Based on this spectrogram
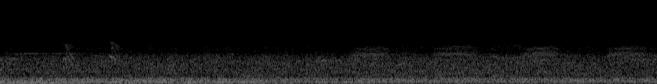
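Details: A very shy hybrid crow with unusual white feathering, among a group of crows: hoarse caws repeat roughly once a second in the second half, half-buried under a steady low rumble of wind or distant traffic.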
